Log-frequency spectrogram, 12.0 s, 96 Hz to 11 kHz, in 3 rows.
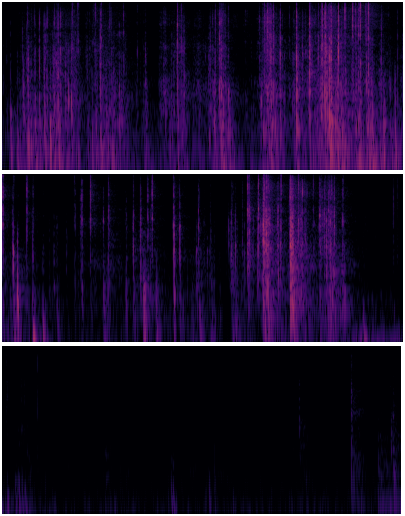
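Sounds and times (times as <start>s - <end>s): plastic bag rustling: 0.0s - 8.5s.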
